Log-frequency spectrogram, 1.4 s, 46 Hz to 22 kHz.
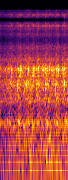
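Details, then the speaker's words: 6.5 turbo diesel started cold after eight or nine months sitting: clattering idle with faintly uneven puttering, popping beat; rough running, cause not pinned down, owner wonders about a gasket. "H what the heck is that noise"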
